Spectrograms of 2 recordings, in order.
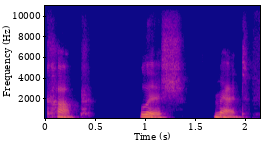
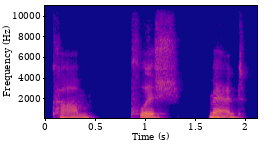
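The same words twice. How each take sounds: First: "accomplishment" very slowly as ac, comp, lish, ment; syllable by syllable. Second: "accomplishment" very slowly as ac, com, plish, ment; syllable by syllable. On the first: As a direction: gaps in "accomplishment", moving the p to "comp". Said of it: "or you could break it up". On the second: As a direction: gaps in "accomplishment", keeping "plish" whole. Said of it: "break them up like I did". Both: Shown as a demonstration.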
